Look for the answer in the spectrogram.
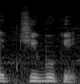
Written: itkhibuke

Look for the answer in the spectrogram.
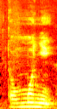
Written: Tomoni

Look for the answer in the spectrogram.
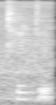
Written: THeTHe

